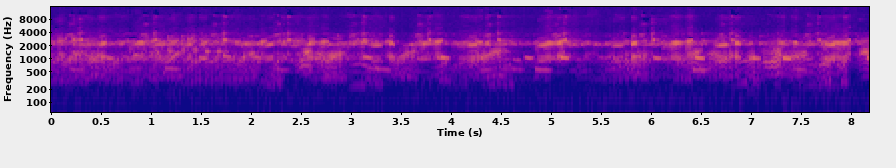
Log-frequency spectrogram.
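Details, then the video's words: Overlapping frog croaks form a steady chorus of harsh, pulsed calls and little tonal chirps, the mass of voices dipping briefly near the middle before building again. "FROGS CROAKING"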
